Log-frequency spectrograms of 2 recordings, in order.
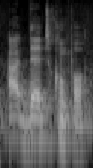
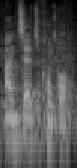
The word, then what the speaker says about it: Antetokounmpo: In a Greek way, you gotta say with a D, so it's Antetokounmpo. But in the Greek way, you say with the NT, like Antetokounmpo.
